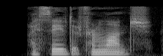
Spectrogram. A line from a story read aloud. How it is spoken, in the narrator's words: he explained to Kira in a low voice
